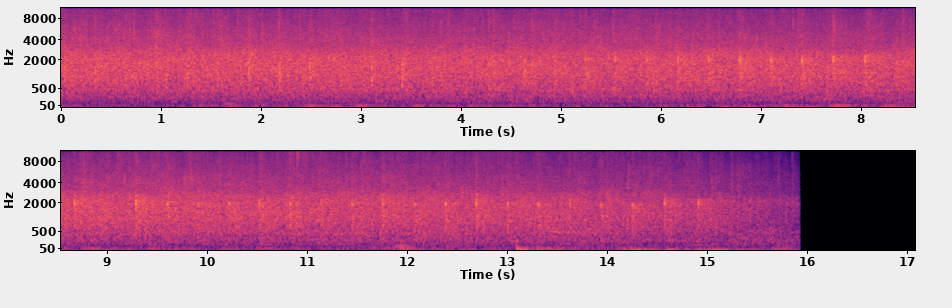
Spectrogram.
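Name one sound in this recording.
A large audience applauds steadily in a big echoing hall, fading out at the end.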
